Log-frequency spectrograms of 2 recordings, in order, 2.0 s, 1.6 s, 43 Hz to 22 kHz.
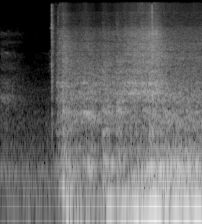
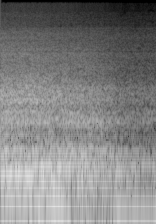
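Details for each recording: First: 2001 BMW E46 330ci convertible, 165,904 miles, first start after auction purchase with low coolant light on: brief crank catches at once into steady low rumble, clean start; check engine and DSC lights on, vacuum leaks suspected. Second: 2001 BMW E46 330ci convertible, bought sight unseen, warming up toward 10: heavy low roar over the engine,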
